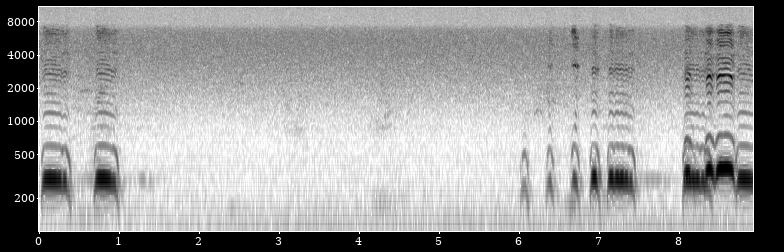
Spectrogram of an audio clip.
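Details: Deep hoots of a Great Horned Owl at the nest tree, December 25, with its mate nearby. Two strong hoots open, then silence, then soft hoots swelling into a louder, irregular string of low notes.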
